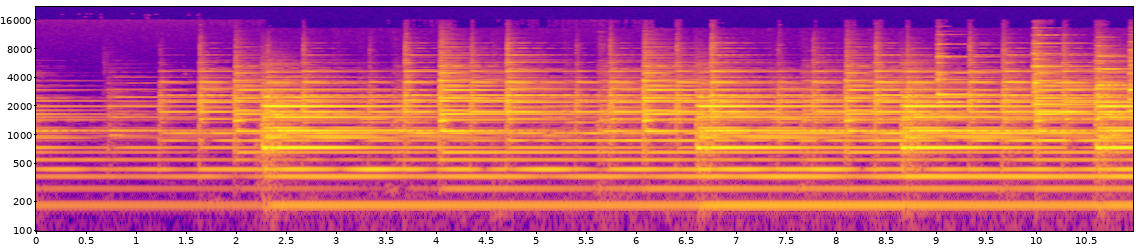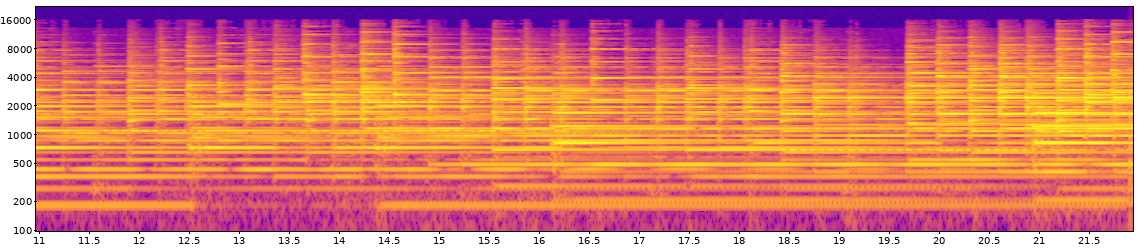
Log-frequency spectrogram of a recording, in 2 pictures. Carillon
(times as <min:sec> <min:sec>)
0:10.6 0:21.9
